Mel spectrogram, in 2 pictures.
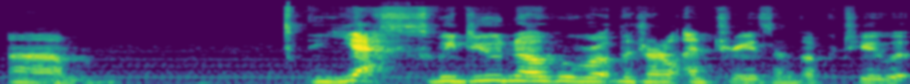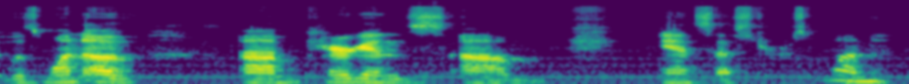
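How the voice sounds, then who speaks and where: A woman with a bright, crisp-edged voice hosts an informal book discussion on a livestream. She chats casually and relays comments over an internet call, with faint noise and hum behind her. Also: deep voice, unhurried, low-quality recording. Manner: informal, reads out viewer comments. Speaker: book club host. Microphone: internet video call.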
